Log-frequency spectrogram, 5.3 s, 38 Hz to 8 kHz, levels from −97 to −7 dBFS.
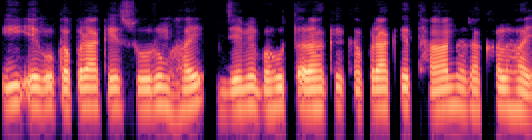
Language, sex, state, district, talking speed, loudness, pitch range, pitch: Maithili, male, Bihar, Samastipur, 180 wpm, -21 LUFS, 130-140 Hz, 135 Hz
